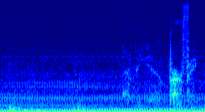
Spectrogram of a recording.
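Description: Near silence: a steady low hum, with one faint spoken word near the end.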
